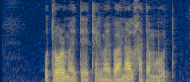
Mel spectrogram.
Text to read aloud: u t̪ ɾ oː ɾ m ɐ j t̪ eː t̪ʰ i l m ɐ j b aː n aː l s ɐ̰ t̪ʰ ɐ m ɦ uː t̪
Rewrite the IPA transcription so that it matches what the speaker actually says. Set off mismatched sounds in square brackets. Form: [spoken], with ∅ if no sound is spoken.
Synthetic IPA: u t̪ ɾ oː [ɽ] m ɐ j t̪ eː t̪ʰ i l m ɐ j b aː n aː l [x] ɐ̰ [t̪] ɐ m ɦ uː t̪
